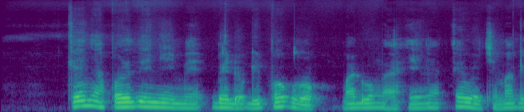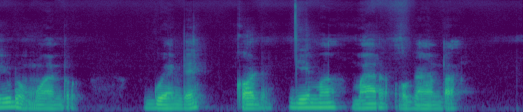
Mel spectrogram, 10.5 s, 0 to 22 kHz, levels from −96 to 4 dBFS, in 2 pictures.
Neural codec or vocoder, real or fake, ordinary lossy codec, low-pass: codec, 44.1 kHz, 7.8 kbps, Pupu-Codec; fake; none; none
